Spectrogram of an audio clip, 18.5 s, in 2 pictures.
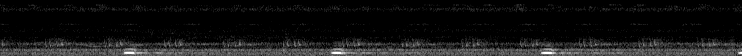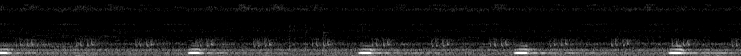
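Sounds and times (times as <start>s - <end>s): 
helmeted hornbill hooting in Danum Borneo: 1.2s - 2.5s, 4.1s - 5.4s, 6.6s - 8.3s, 8.9s - 10.6s, 11.6s - 12.8s, 13.6s - 18.5s.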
